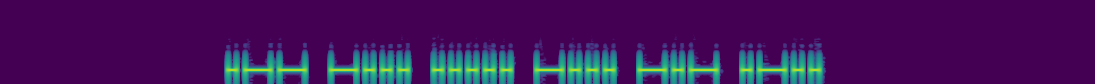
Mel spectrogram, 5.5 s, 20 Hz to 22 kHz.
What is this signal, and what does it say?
Morse code, heard as a keyed tone, about 28 wpm, 700 Hz. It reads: WB5BKL
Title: NA SOTA Chaser Callsigns 28wpm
